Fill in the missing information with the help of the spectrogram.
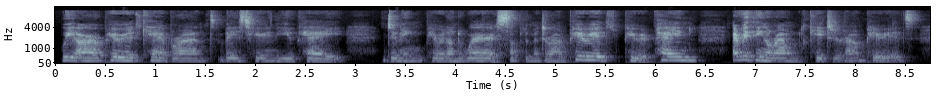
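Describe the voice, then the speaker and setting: A woman's voice: lowish voice, steady tone, moderate pace, a little mellow, roomy sound. A woman from Nepal with a Nepali accent, speaking as a company founder at a webinar and earnestly telling her own story with frequent ums. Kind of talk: webinar talk.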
